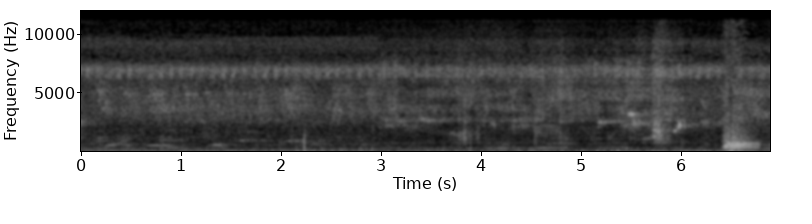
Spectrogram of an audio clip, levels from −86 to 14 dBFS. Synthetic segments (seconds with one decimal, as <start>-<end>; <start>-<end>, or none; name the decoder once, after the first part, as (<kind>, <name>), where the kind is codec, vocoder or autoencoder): 3.0-6.1 (codec, SNAC)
